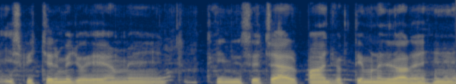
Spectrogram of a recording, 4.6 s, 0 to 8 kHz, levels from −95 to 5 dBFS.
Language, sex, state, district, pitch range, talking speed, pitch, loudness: Hindi, male, Chhattisgarh, Bilaspur, 115-125 Hz, 185 wpm, 120 Hz, -26 LUFS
